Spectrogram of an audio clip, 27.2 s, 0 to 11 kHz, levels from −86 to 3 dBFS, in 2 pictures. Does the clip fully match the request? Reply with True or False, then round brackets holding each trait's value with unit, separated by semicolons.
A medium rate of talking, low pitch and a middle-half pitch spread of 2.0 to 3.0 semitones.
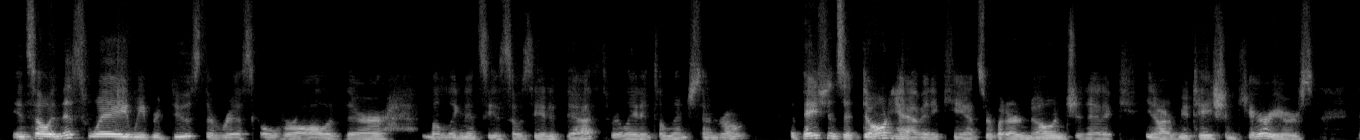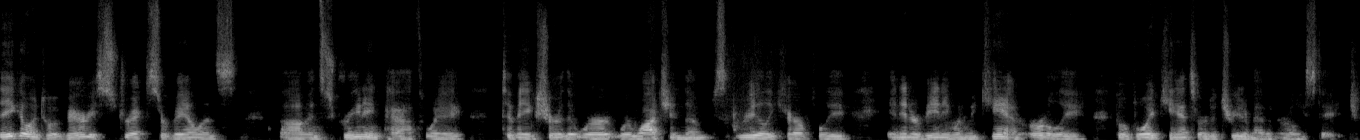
True (160 wpm; 120 Hz; 2.5 semitones)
